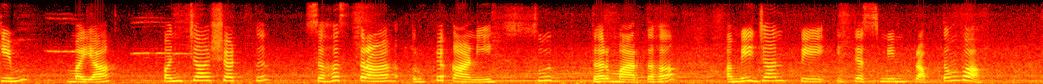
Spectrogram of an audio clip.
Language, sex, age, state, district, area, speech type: Sanskrit, female, 45-60, Maharashtra, Nagpur, urban, read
